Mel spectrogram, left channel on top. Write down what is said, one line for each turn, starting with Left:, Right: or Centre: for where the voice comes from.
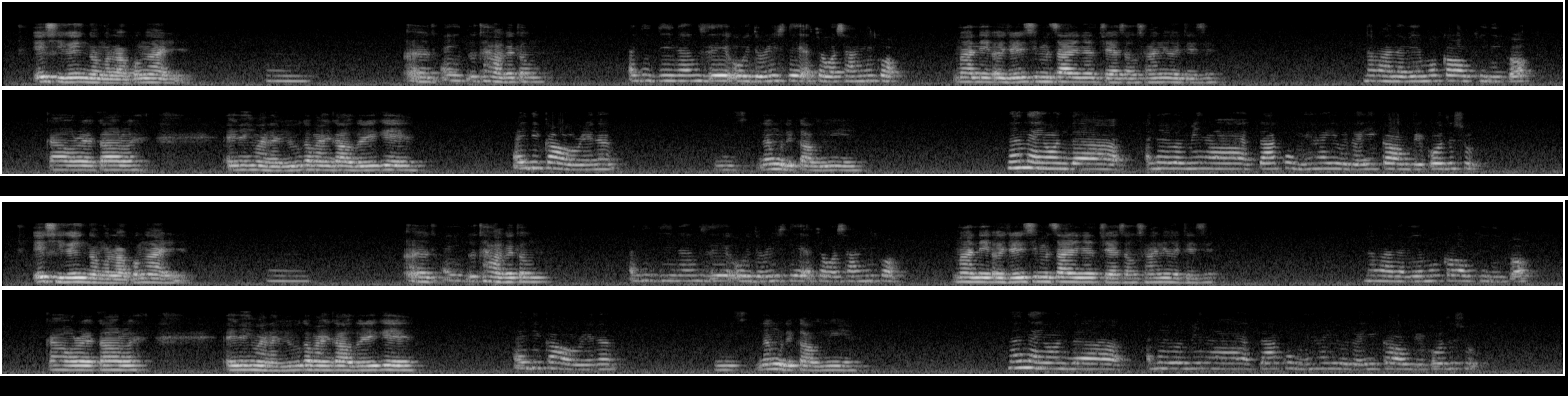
Right: ꯑꯦ ꯁꯤꯒ ꯏꯟꯒꯝꯒ ꯂꯥꯛꯄ ꯉꯥꯏꯔꯤꯅꯦ
Left: ꯎꯝ
Right: ꯑꯗꯨ
Left: ꯑꯩ
Right: ꯊꯥꯒ ꯇꯧꯅ
Left: ꯑꯗꯨꯗꯤ ꯅꯪꯁꯦ ꯑꯣꯏꯗꯣꯔꯤꯁꯦ ꯑꯆꯧ ꯑꯁꯥꯡꯅꯤꯀꯣ
Right: ꯃꯥꯅꯦ ꯑꯣꯏꯗꯣꯏꯁꯤ ꯃꯆꯥꯅꯤ ꯅꯠꯇ꯭ꯔꯦ ꯆꯧꯁꯥꯡꯅꯤ ꯑꯣꯏꯗꯣꯏꯁꯦ
Left: ꯅꯃ ꯅꯕꯤ ꯑꯃꯨ ꯀꯥꯎ ꯈꯅꯤ ꯀꯣ
Right: ꯀꯥꯎꯔꯣꯏ ꯀꯥꯎꯔꯣꯏ ꯑꯩꯅ ꯏꯃꯥꯟꯅꯕꯤꯕꯨ ꯀꯃꯥꯏ ꯀꯥꯎꯗꯣꯔꯤꯒꯦ
Left: ꯀꯗꯤ ꯀꯥꯥꯎꯔꯦꯅ
Right: ꯎꯝ ꯅꯪꯕꯨꯗꯤ ꯀꯥꯎꯅꯤꯌꯦ
Left: ꯅꯪꯅ ꯑꯩꯉꯣꯟꯗ ꯑꯅꯣꯏꯕ ꯃꯤꯅ ꯆꯥꯛꯀꯣꯡꯅꯤ ꯍꯥꯏꯈꯤꯕꯗꯣ ꯑꯩ ꯀꯥꯎꯗꯦꯀꯣ ꯑꯗꯨꯁꯨ <unintelligible>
